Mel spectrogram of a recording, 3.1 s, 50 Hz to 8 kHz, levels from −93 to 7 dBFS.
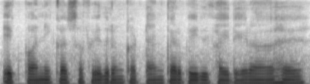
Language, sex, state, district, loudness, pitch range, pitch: Hindi, male, Uttar Pradesh, Lucknow, -16 LUFS, 105-110 Hz, 110 Hz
